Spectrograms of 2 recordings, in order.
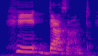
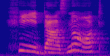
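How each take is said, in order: First: Said in the usual way. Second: Slow, careful does not; full form he does not. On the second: Shown as a demonstration. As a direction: spell it out word by word. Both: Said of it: "So let's go".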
